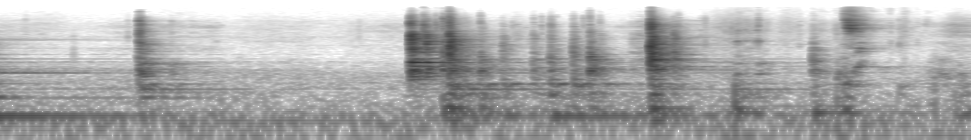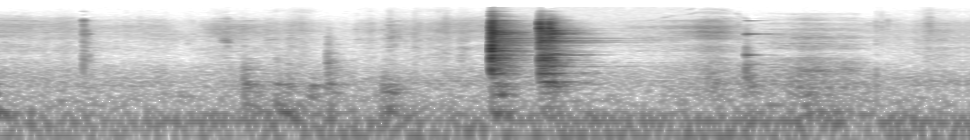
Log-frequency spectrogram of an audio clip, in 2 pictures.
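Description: Steel riveting-jig tooling and a stamped AK receiver clanking and clinking against the press plate as they are handled and repositioned. The knocks come one at a time with a brief metallic ring, and the loudest comes about three-quarters of the way through.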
